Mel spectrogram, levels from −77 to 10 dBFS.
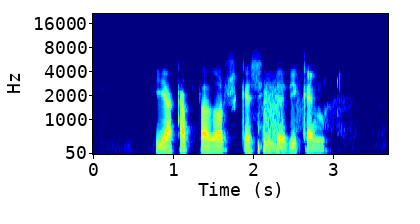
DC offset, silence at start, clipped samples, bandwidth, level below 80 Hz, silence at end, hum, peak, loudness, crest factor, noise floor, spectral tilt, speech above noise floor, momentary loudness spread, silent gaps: under 0.1%; 0.8 s; under 0.1%; 7.6 kHz; -60 dBFS; 0.8 s; none; -2 dBFS; -24 LUFS; 22 dB; -70 dBFS; -7.5 dB/octave; 46 dB; 7 LU; none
